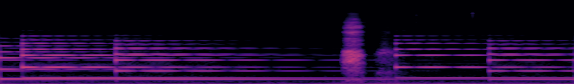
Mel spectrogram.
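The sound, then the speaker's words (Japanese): A school chime rings out in a classroom in sustained, bell-like tones struck one after another. Midway through, a sharp breathy gasp cuts in before the chime resumes. “そこへいきなりチャイムの音が響く”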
